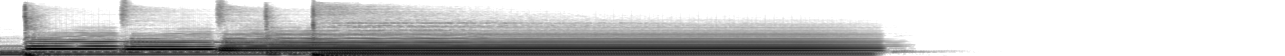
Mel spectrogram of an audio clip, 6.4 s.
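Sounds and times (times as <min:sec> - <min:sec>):
high horn: 0:00.1 - 0:04.6.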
